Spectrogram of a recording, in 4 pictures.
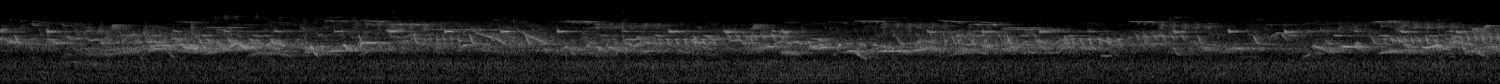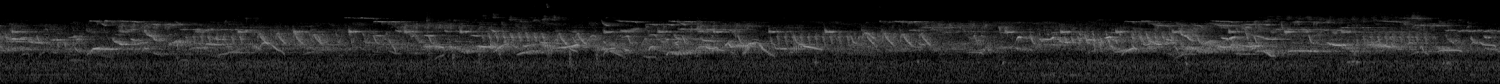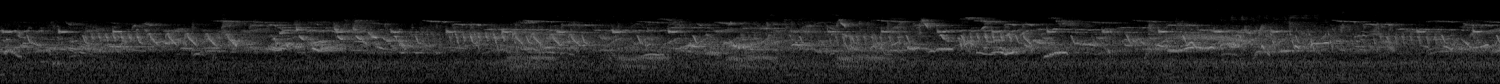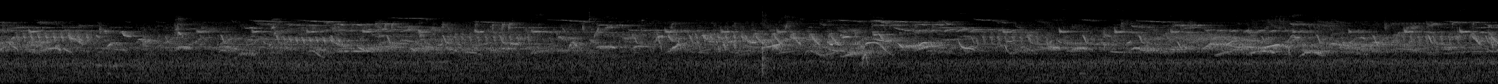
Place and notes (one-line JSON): {"title": "Goetheallee, Bad Berka, Deutschland - Dawn Chorus #8", "date": "2020-05-20 05:13:00", "description": "*Recording technique: AB\nThis is one of a compilation of field recordings conducted at Dawn in May 2020 in a German spa and wellness city of Bad Berka for the Citizen Science and Arts project \"Dawn Chorus\". Bad Berka is situated in the south of Weimar region in the state of Thuringia.\nThe Citizen Science and Arts Platform #DawnChorus is a project by BIOTOPIA (Bavaria’s new museum of life sciences and environment) and the Nantesbuch Foundation based in the Bavarian foothills of the Alps.\nRecording and monitoring gear: Zoom F4 Field Recorder, RODE M5 MP, AKG K 240 MkII / Beyerdynamic DT 1990 PRO.", "latitude": "50.90", "longitude": "11.29", "altitude": "274", "timezone": "Europe/Berlin"}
